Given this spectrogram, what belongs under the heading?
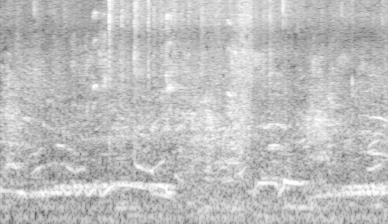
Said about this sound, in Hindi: ये कबूतर जैसी होती हैं कुगियाँ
